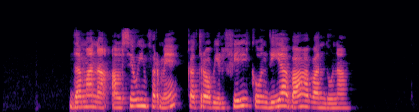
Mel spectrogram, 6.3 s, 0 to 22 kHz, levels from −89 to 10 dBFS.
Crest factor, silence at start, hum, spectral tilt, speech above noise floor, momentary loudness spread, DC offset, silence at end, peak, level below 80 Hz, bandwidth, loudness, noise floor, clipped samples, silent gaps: 16 dB; 1.05 s; none; -5 dB/octave; 69 dB; 7 LU; under 0.1%; 1.05 s; -2 dBFS; -60 dBFS; 7.8 kHz; -16 LUFS; -85 dBFS; under 0.1%; none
